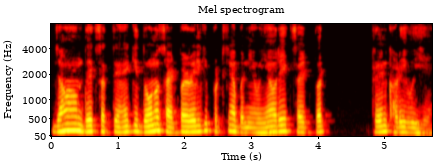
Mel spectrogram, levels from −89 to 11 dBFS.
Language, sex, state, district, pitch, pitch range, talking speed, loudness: Hindi, male, Uttar Pradesh, Lucknow, 145 Hz, 135-155 Hz, 240 wpm, -17 LUFS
